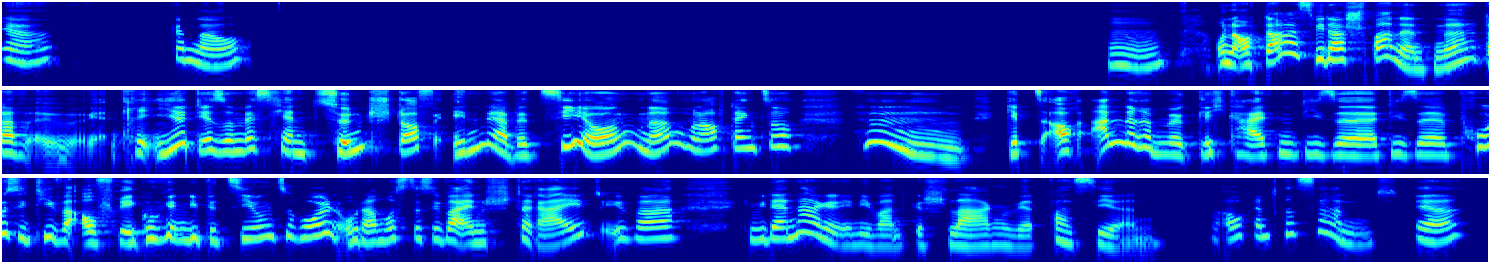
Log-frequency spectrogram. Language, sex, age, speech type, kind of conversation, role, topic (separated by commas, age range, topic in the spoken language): German, female, 40-44, conversation, advice, advisor, Wie kann ich trotz klarer Ziele geduldig bleiben, wenn ich ungeduldig werde?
